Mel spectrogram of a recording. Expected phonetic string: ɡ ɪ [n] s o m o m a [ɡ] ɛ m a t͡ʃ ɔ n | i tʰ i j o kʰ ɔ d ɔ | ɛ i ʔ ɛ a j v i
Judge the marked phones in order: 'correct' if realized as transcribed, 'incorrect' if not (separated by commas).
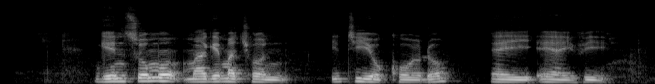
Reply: correct, correct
